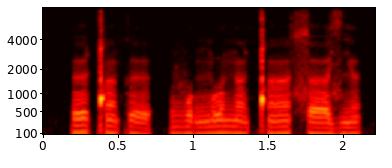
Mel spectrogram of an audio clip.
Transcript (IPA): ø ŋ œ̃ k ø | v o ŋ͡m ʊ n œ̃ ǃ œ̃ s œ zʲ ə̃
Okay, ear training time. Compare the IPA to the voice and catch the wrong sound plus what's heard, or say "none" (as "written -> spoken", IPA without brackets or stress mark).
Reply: ŋ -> ǃ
